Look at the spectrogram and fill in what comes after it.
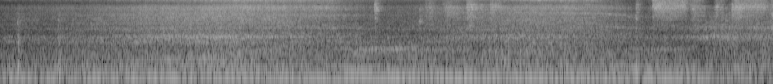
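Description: Northern Ireland Railways diesel multiple unit passing close by: a steady low diesel drone under the rumble of wheels on the rails, with a few sharp clacks near the end.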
